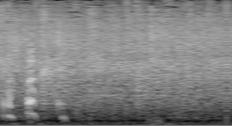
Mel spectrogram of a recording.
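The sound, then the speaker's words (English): A crowd claps steadily for the Lord, a dense, even wash of applause, with a brief voice calling out over it at the very start. “Yes, we should clap right now for the Lord.”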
